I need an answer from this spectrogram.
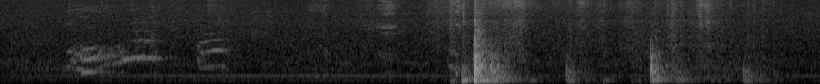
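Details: Indoor domestic cat impatient for dinner gives two brief, soft meows early on, followed by louder thumps and rustling handling noises against a low background hum.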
